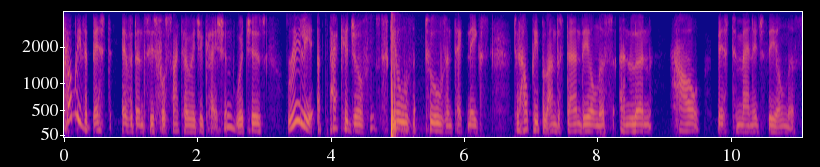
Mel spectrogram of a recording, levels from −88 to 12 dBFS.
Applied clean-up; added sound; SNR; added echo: neural mask model RNNoise.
